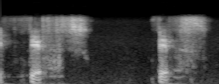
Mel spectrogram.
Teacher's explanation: when you say fifths it is perfectly okay to not pronounce the middle uh F here all right you don't have to to pronounce it so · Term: reduced form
